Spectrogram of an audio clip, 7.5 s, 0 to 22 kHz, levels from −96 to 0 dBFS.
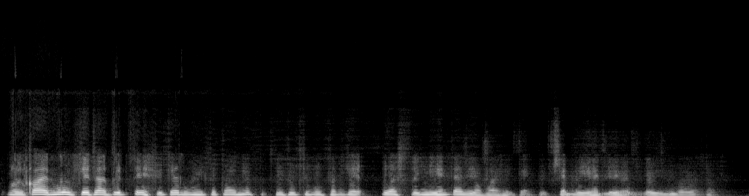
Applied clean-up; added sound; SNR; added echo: neural mask model DeepFilterNet 3.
